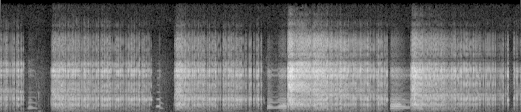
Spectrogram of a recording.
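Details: Hungry kingfisher chicks beg for food with raspy, broadband buzzing bursts about a second long, each preceded by a short lower tone and separated by silent gaps.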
